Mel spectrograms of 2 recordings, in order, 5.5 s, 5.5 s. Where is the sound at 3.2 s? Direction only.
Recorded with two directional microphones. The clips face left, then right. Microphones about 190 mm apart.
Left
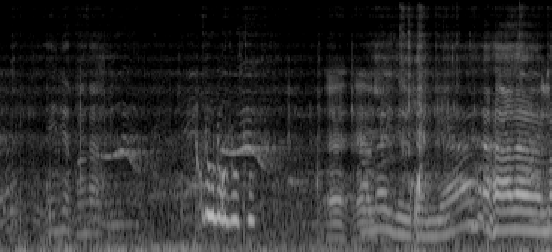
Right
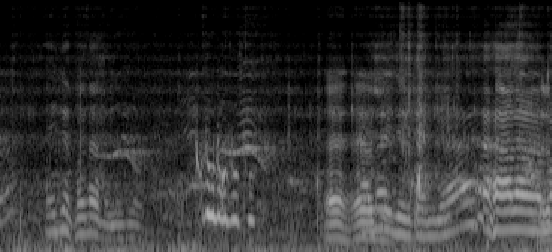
60° right (ahead or behind).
